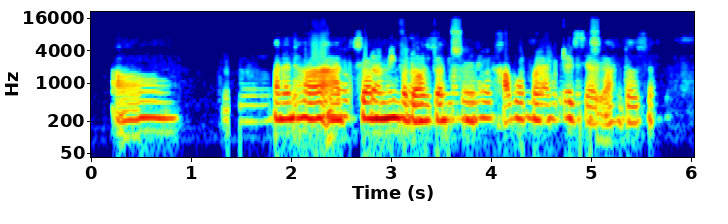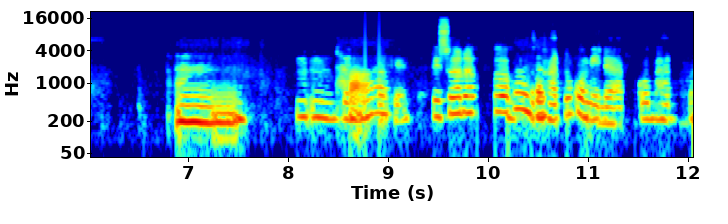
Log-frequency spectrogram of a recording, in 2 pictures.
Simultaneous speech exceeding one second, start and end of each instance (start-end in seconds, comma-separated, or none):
2.1-5.2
